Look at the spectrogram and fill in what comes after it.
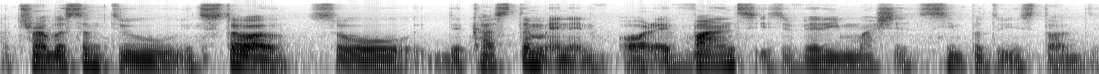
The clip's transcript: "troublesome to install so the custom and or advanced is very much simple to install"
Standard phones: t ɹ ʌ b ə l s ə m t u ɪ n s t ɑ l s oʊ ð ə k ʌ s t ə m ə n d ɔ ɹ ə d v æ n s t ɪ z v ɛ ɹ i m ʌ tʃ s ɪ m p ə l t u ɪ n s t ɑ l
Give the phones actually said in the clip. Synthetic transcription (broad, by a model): t ɹ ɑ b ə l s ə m t u ɪ n s t ɑ l s oʊ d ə k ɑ s t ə m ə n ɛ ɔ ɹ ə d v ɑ n s ɪ s v ɛ ɹ i m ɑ tʃ s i m p ə l t u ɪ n s t ɑ l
